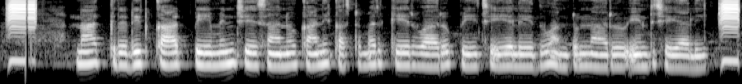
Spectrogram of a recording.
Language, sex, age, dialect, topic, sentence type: Telugu, female, 18-24, Utterandhra, banking, question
